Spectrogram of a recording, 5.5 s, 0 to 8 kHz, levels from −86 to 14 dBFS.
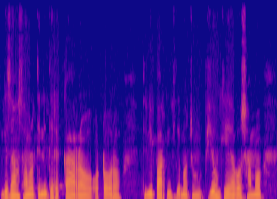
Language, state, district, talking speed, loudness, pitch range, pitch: Kokborok, Tripura, West Tripura, 185 wpm, -20 LUFS, 115-140 Hz, 130 Hz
